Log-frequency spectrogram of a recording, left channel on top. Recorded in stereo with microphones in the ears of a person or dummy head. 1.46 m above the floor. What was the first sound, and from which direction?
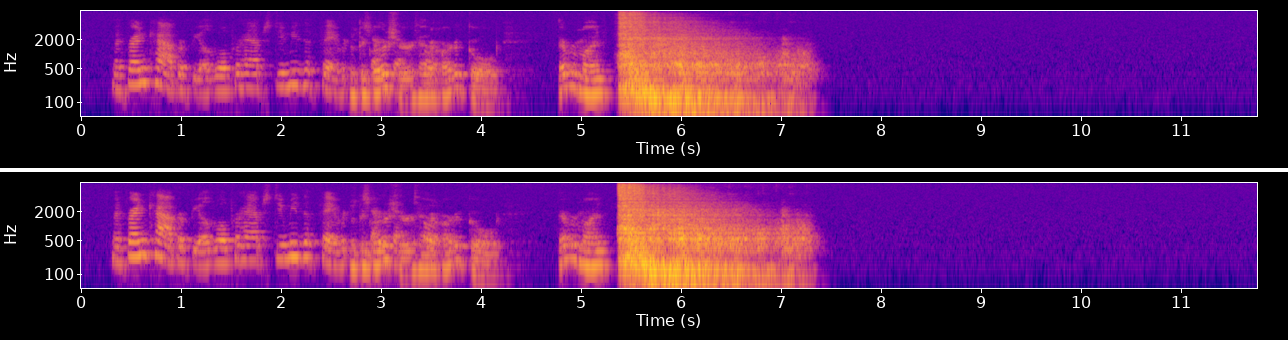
A woman speaking, 65° right (ahead or behind).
